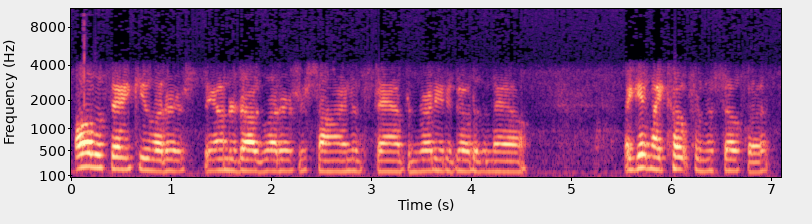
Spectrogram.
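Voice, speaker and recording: A woman's voice: lowish voice, fairly even intonation, moderate pace. Woman, novel reading, narration, thin phone-like sound. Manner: mutters asides to herself between passages. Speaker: reader. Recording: phone-like lo-fi recording.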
